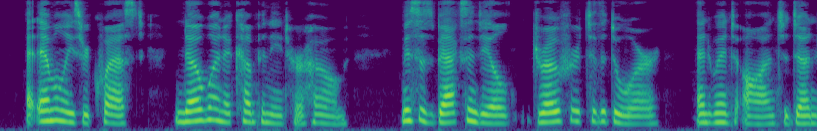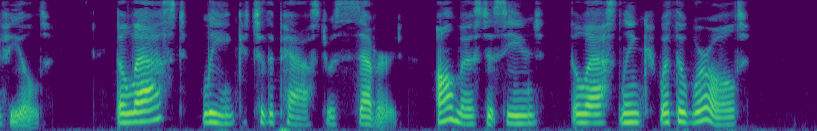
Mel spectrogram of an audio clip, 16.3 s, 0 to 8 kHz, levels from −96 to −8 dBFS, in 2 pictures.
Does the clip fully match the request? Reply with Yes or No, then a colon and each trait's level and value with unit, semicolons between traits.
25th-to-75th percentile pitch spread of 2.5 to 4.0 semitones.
Yes: average, 3.6 semitones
